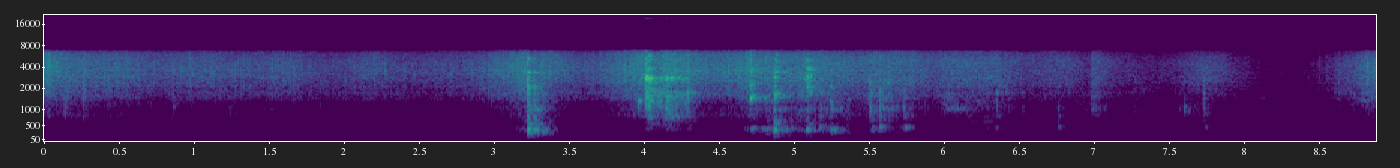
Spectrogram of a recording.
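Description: Washed raw tamarind being stirred in a pan for pickle, soft oily sizzling with a few clinks and scrapes of the spoon clustered mid-clip, fairly quiet with no talk.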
